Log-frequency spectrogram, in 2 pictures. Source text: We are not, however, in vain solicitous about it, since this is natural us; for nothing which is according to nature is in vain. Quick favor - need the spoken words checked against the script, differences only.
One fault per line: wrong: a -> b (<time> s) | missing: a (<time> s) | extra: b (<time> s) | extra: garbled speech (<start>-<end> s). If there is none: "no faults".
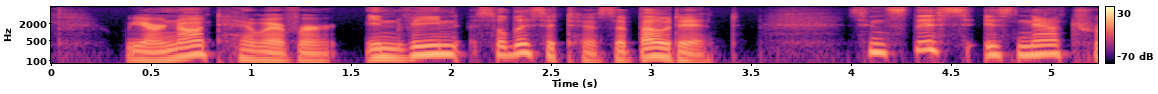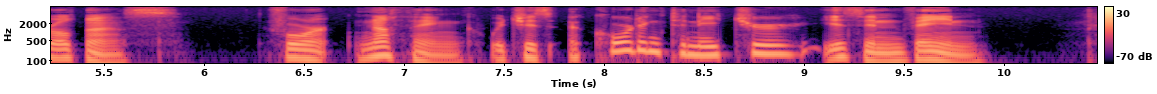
no faults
